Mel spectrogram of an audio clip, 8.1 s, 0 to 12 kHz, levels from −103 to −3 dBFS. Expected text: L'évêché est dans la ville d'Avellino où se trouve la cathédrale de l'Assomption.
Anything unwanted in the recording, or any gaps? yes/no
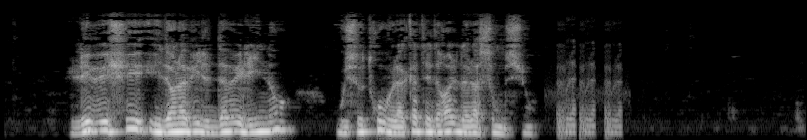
yes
